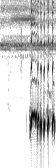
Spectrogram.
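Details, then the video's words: Local male zebra dove singing, used to spur a bird that has stopped sounding: after a short silence, one rapid run of about seven bubbling, rounded cooing notes with a steady thin high tone in the background. "MERANGSANG PERKUTUT MOGOK BUNYI"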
